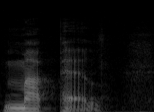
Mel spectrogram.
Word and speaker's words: m'appelle: at this you see there are two "L"s in this conjugation which is what gives you that elle sound at the end Je m'appelle Also, you see this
